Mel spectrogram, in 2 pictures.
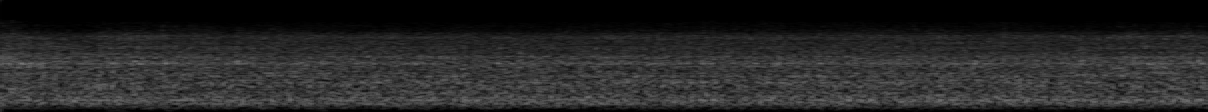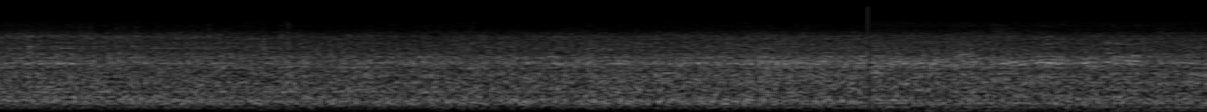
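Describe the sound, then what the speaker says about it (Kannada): A MEMU express train pulls away from Piravom Road station in a continuous loud rumble and roar of carriages that holds steady throughout, with no clear voices. "ಪಿರವಂ ರೋಡಿಂದ ನಮ್ಮ ಟ್ರೈನ ಬಿಡ್ತು"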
